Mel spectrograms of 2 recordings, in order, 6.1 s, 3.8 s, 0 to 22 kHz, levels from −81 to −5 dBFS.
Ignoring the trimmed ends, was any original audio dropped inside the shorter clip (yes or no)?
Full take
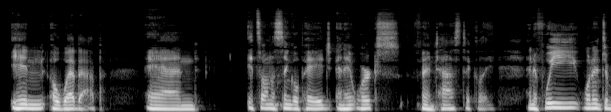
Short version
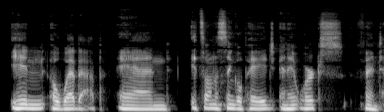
yes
